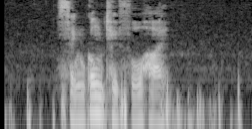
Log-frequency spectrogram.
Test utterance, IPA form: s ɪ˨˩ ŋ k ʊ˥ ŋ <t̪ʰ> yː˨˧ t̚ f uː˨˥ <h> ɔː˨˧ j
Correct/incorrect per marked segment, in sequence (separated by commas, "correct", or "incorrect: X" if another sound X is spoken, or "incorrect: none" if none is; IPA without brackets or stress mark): correct, correct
